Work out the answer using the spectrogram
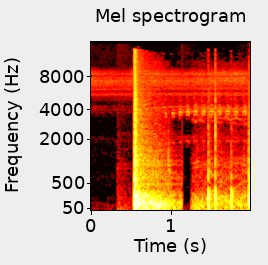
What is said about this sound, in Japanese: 花火か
